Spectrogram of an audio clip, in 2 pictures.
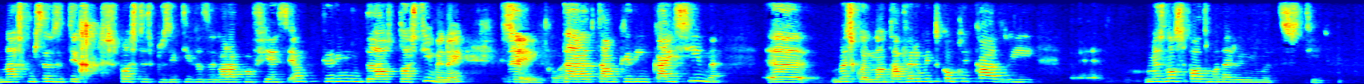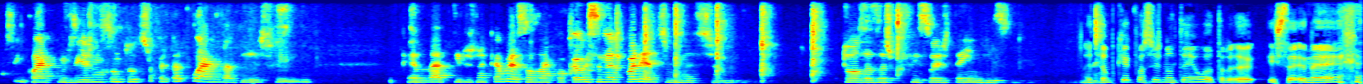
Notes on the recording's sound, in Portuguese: Foi via Skype pois estavam no Porto, e eu na minha casinha. Durante a entrevista parecia-me ouvir ressonar, mas não quis dizer nada.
